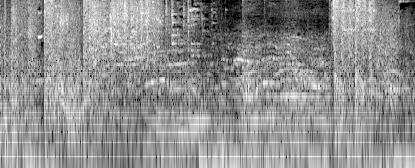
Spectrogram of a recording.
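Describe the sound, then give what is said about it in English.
Rapid gunfire during a fight scene as people are shot, with many sharp cracks merging into a dense, loud, continuous barrage alongside crashing impacts. “Shooting a couple more people.”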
